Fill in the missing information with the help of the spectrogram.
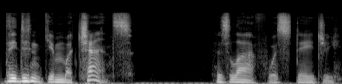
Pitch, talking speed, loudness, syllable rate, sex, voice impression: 110 Hz, 175 wpm, -19 LUFS, 4.6 syllables/s, male, masculine, adult-like, tensed, powerful, slightly bright, clear, fluent, intellectual, friendly, unique, lively, slightly kind, slightly sharp, slightly light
